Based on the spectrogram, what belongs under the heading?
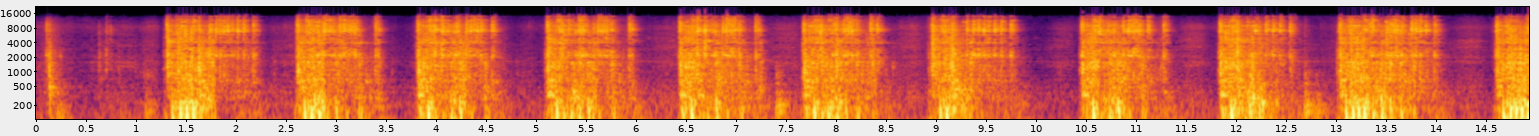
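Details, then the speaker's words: McCulloch 1-52 chainsaw clamped in a vise, freed up with strong compression and spark confirmed: repeated recoil pulls roughly every second and a half, each a short rasp with no catch; hard starting, owner suspects no fuel and adds more. "Come on, old girl. I know I had spark. You saw me. I just checked it."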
